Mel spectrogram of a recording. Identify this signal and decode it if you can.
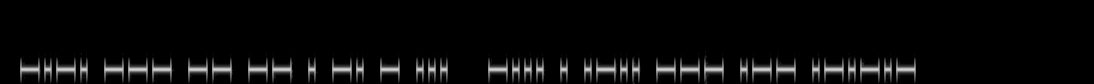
Morse code, heard as a keyed tone, about 21 wpm, 700 Hz. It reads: COMMENTS BELOW.
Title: Sentences with 9-Word Phrases - Spoken Beginning - 20wpm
